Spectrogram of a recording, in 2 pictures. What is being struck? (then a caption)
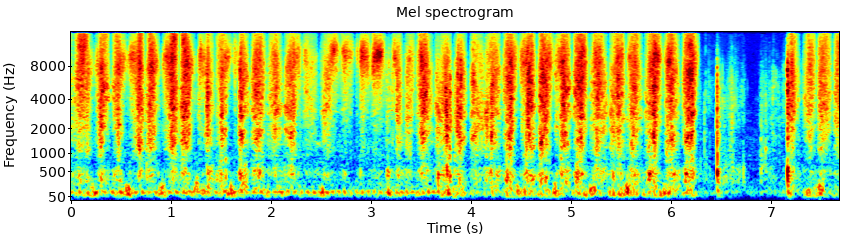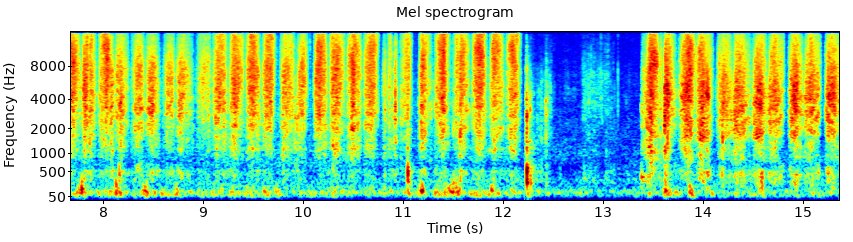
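Leather shoe and bristle brush. A hollow, empty grey-black leather shoe with a rubber sole, held in the lap, is scrubbed with a wooden-backed bristle shoe brush. Rapid, brisk back-and-forth strokes make a bright, hissing scratch throughout, broken by two short pauses near the middle and the end.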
